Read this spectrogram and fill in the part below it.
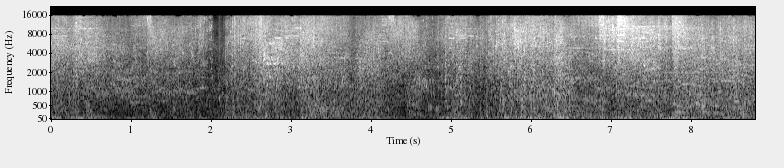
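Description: Magic spells burst and crackle in a fast battle.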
